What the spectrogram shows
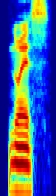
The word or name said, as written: Nuez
